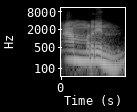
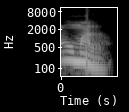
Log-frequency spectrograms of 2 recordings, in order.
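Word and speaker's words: عمرو: kalau angin Miro Wow bacanya Amrin jangan Umar ya kalau tidak ada wownya setelah rok bacanya Umar tapi kalau ada uangnya Amrin beda Olla berkata Olla bersabda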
